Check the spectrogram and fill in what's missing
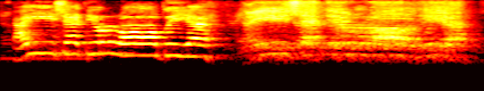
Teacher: يعني هلغي النون خالص، هلغي التنوين تماما. هدخل على الراء على طول · Term: الغام بدون غنة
